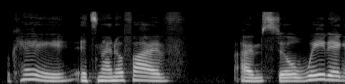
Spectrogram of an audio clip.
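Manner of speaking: ordinary delivery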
